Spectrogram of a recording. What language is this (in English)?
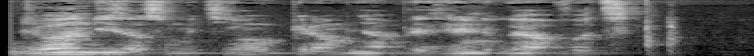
Kinyarwanda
